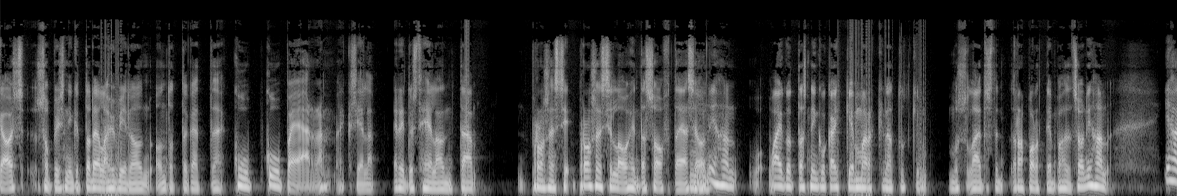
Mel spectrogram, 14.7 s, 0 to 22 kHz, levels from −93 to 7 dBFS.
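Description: Processor overload crackle shows up three times in this speech: 1.27 to 1.51 s, just before "on on totta kai"; 5.81 to 6.27 s, between "siellä erityisesti heillä on" and "prosessi prosessilouhintasofta ja se"; and the longest, 10.47 to 11.65 s, right after "ihan vaikuttaisi niin kuin". The machine couldn't fill its tiny buffers in time, each under a couple of milliseconds, so about 15 to about 70 hard-edged dropouts land in quick succession. You hear a gritty, tearing crackle over the voice.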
